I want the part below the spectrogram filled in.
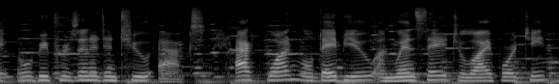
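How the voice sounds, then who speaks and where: Female podcast host: lowish pitch, deliberate scripted announcing, music bed underneath. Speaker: host introducing a podcast audio play. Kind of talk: scripted narration.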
